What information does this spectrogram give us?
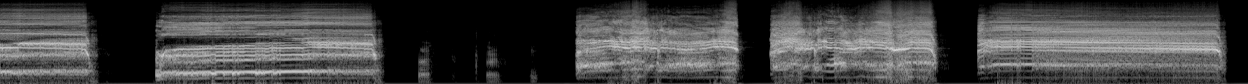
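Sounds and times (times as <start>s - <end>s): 
pig squealing: 0.0s - 1.0s, 1.6s - 3.8s, 5.8s - 12.3s.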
